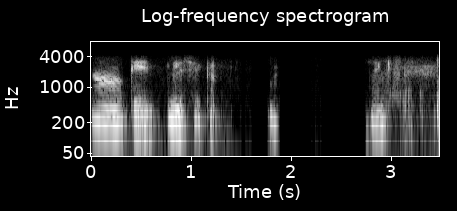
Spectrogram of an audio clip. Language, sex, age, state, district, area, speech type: Malayalam, female, 45-60, Kerala, Wayanad, rural, conversation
